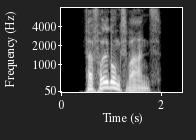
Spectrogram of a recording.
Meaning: genitive singular of Verfolgungswahn
- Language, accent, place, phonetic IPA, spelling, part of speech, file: German, Germany, Berlin, [fɛɐ̯ˈfɔlɡʊŋsˌvaːns], Verfolgungswahns, noun, De-Verfolgungswahns.ogg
